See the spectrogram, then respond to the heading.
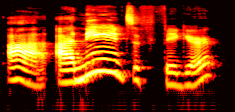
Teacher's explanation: we don't stress the subject I. We just say I I need to figure I I need to.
